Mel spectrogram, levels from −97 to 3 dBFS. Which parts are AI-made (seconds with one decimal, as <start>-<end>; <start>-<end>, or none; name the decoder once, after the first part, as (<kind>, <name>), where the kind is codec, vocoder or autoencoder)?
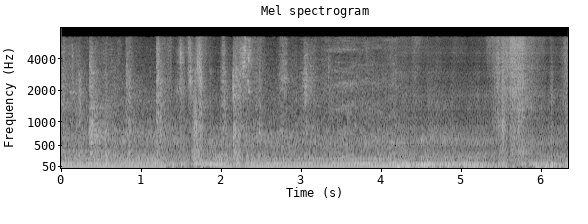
1.3-2.0 (codec, ZipCodec); 4.2-6.3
